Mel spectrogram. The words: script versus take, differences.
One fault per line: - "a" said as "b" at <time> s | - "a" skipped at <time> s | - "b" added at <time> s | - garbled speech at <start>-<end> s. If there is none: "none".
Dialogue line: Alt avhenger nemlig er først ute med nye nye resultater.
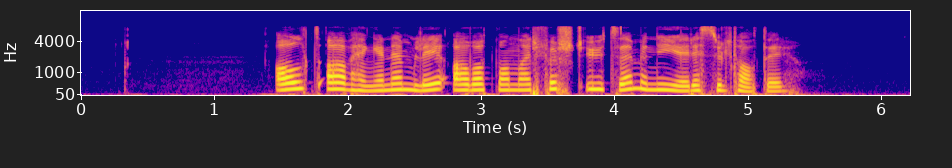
- "av at man" added at 2.9 s
- "nye" skipped at 4.6 s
